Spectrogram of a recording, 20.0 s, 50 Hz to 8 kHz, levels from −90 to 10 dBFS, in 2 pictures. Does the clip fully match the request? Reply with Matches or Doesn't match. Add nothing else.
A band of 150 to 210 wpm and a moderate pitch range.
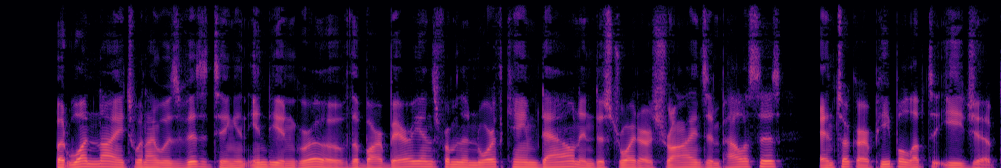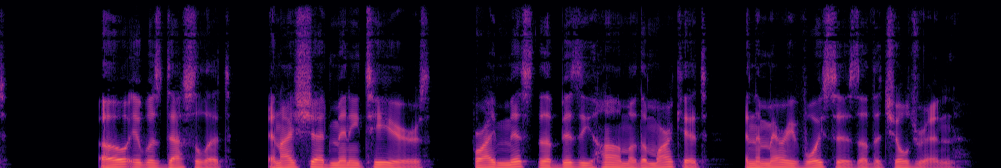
Matches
